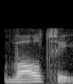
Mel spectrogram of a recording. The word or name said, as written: vaulty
